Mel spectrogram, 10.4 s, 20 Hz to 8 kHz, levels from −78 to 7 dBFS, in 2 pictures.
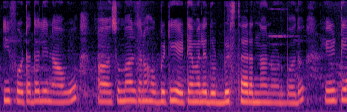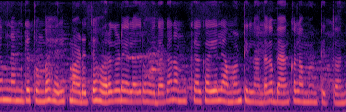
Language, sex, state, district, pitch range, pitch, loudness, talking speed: Kannada, female, Karnataka, Shimoga, 210-235 Hz, 220 Hz, -21 LUFS, 190 wpm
